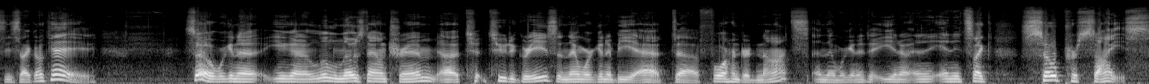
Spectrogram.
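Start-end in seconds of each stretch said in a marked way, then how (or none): none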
